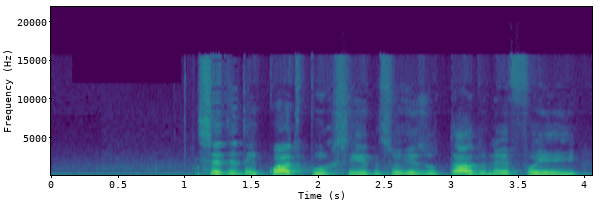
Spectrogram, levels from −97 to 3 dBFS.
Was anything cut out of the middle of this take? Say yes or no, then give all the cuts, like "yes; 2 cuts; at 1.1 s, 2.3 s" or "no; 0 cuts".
yes; 1 cut; at 2.4 s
